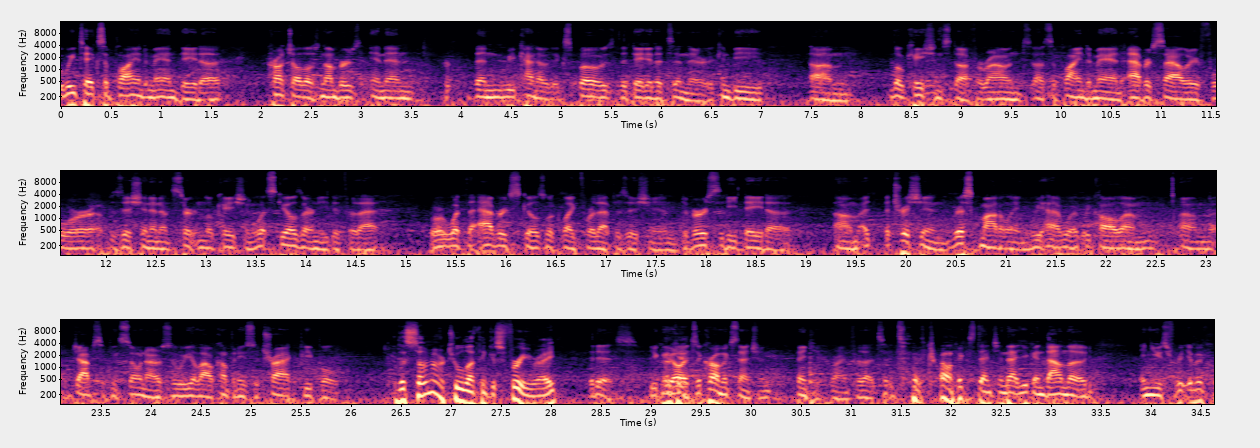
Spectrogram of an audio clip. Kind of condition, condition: setting, busy venue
